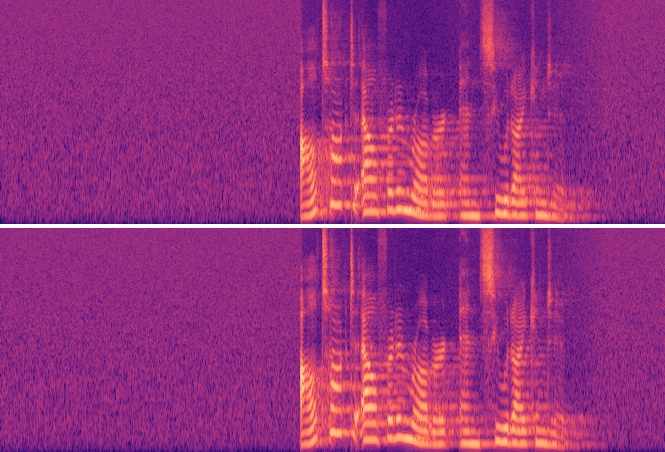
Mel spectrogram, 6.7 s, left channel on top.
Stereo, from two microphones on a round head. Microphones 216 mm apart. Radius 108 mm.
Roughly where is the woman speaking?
Centre.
